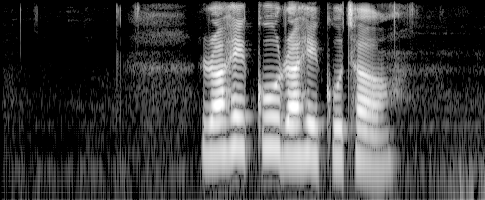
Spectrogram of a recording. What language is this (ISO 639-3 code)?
nep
